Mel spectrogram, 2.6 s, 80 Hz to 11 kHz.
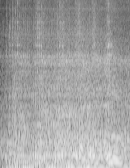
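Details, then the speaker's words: Near-new used Honda step-through, possibly the Super Cub (C125) with about 4 km: it starts first try without throttle, then revs smoothly and settles to an even putter with no misfire, no rattle and no white smoke; normal rev. "ทีเดียวติดครับไม่ต้องบิดเครื่องเร่งช่วยเลยฟังเสียงเครื่องครับนิ่มๆเลยมยฮะมันคือรถป้ายแดงดีๆนี่เองครับผมนี่นะควันขาวไม่มี"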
